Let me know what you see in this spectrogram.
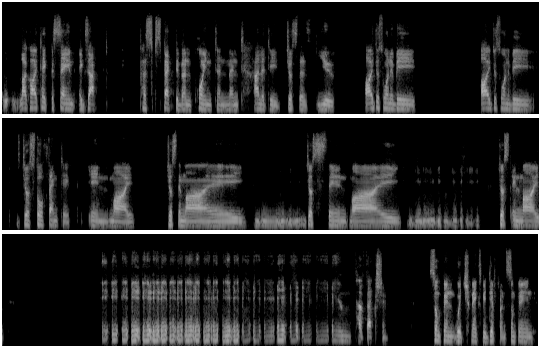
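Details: Adult who stutters, with word repetitions: stuttering.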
